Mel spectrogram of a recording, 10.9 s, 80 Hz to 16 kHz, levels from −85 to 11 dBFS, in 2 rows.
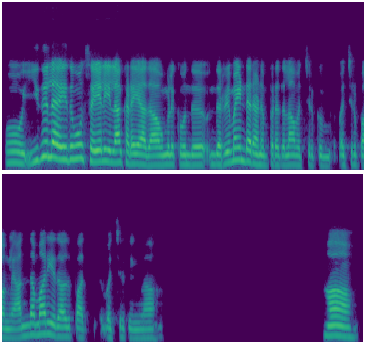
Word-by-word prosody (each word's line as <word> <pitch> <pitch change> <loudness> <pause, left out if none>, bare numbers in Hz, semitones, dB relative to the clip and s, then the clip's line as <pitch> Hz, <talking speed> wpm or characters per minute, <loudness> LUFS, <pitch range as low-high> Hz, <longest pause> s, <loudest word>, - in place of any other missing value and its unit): ஓ! - - -5 0.4
இதில 300 +5 +3 0.2
எதுவும் 260 +2 +1
செயலிலாம் 210 -2 +4
கிடையாதா? 175 -4 +3
உங்களுக்கு 170 +1 -3
வந்து 165 0 -2 0.2
இந்த 175 0 0
ரிமைண்டர் 225 -2 +2
அனுப்புறதெல்லாம் 165 0 -3
வச்சிருக்கும் 160 -1 -10 0.2
வச்சிருப்பாங்களே 160 -3 -6
அந்த 180 +4 -4
மாரி 210 0 0
ஏதாவது 165 -1 -3
பாத் 150 -2 -7 0.3
வச்சிருக்கீங்களா? 145 -1 -11 2.6
ஆ. 180 -3 +2
170 Hz, 100 wpm, -21 LUFS, 160-210 Hz, 2.6 s, செயலிலாம்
